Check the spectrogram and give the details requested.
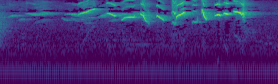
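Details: Female Oriental magpie-robin singing a wild-style song to stir males: a soft thin whistle builds into a fast string of bright sliding notes and sharp chips, backed by a steady low hum.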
